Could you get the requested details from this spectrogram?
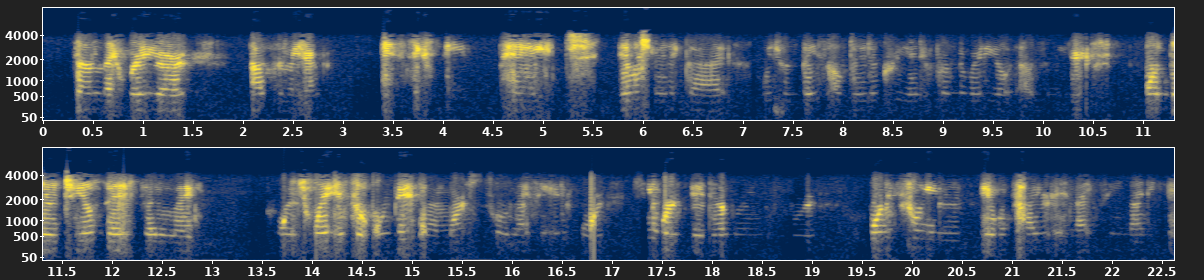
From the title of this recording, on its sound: Conference Call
